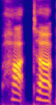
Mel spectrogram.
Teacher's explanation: the T in hot doesn't explode. It just cuts off the vowel. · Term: unreleased stops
